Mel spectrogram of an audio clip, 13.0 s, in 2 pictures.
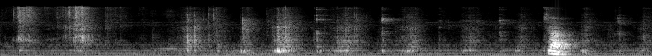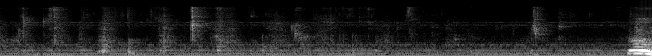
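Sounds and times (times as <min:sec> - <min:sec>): low steady hum: 0:00.0 - 0:13.0
chewing: 0:01.7 - 0:12.6.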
